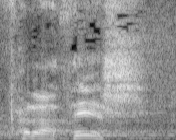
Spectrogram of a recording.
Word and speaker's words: Francés: Muchos dicen francés, digo no, francés no, francés, con C, acento en la E, francés.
